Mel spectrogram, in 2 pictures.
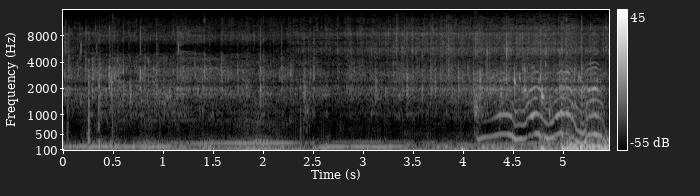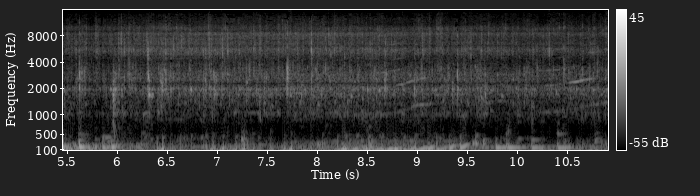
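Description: Water rumbles and crackles softly underwater.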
